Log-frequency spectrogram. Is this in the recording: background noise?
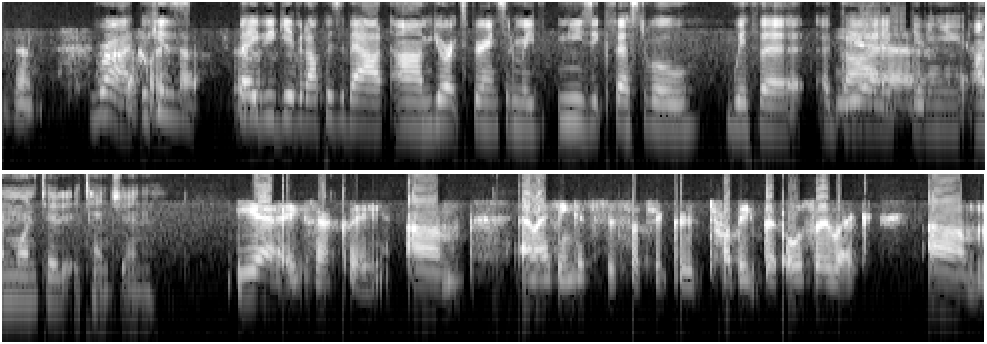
no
